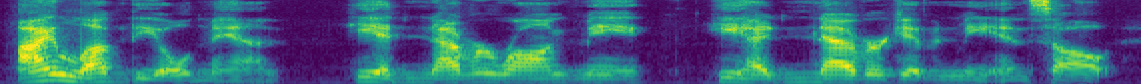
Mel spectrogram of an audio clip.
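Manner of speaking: ordinary delivery, nothing marked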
